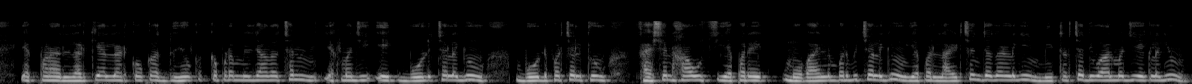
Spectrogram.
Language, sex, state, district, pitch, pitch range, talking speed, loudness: Hindi, male, Uttarakhand, Tehri Garhwal, 190 Hz, 175-200 Hz, 215 wpm, -27 LUFS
